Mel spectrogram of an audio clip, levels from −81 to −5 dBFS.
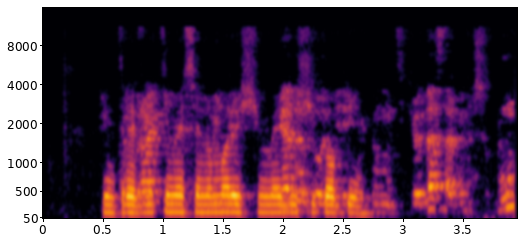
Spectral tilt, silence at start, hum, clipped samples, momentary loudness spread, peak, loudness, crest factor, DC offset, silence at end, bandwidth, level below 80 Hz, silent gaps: -6.5 dB/octave; 0.5 s; none; under 0.1%; 12 LU; -8 dBFS; -25 LUFS; 16 dB; under 0.1%; 0 s; 11.5 kHz; -66 dBFS; none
